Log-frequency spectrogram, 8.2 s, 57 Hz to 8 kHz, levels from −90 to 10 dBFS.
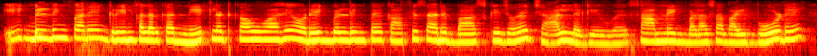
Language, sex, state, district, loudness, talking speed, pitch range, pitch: Hindi, female, Bihar, Purnia, -15 LUFS, 250 wpm, 210-255 Hz, 235 Hz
